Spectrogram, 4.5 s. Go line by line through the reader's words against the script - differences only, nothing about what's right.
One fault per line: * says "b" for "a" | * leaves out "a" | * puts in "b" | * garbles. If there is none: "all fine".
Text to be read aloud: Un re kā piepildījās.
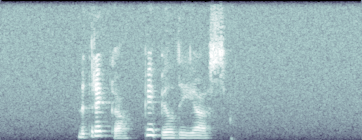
* says "Bet" for "Un"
